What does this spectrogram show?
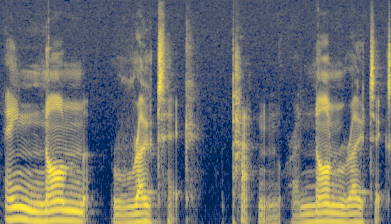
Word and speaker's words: rhoticity: today's lesson is on something called rotic not rotic that's very different but rotic and this is the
